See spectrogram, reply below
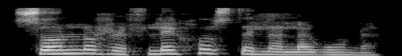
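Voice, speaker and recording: A woman voicing an elderly female seer who talks with urgent, hushed certainty. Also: fairly high pitch, normal speed, no room sound, clean studio sound, close to an everyday voice. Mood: assured.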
